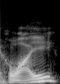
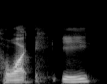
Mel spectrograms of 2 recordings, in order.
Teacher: So that sound in the middle is called a glottal stop · Shown in: second take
